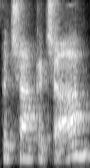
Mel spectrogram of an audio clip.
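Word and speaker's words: PechaKucha: not going to say it correctly I'm sure petcha Kucha yes it's pronounced technically they tell me it's pronounced pachakacha and that means chit chat in Japanese okay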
